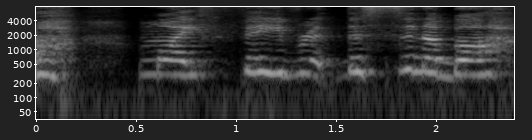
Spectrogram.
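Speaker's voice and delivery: put-on high New Jersey accent. Unsure how to say a word, imitating Meg saying it, New Jersey accent. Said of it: "Meg has a New Jersey accent".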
